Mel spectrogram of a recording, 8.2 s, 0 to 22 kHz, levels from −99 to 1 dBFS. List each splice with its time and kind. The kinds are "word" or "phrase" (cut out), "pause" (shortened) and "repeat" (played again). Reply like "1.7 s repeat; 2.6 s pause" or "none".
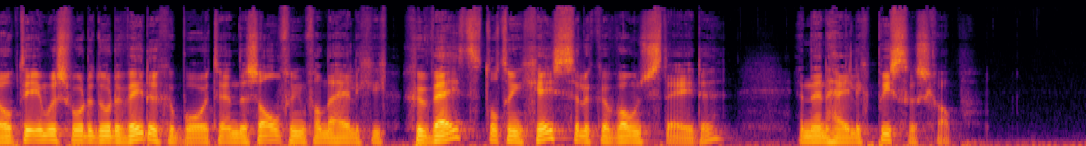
2.9 s word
